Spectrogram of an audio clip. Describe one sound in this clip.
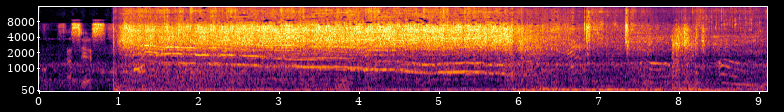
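Electricity crackles and roars loudly, then fades.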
